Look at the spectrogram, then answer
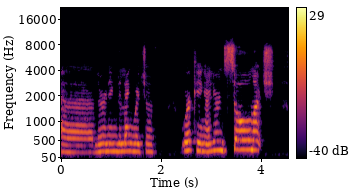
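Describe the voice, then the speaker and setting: A woman's medium-pitched voice with a non-native accent, very slow and with fairly even intonation. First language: not English. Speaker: researcher. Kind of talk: panel discussion. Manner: halting.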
